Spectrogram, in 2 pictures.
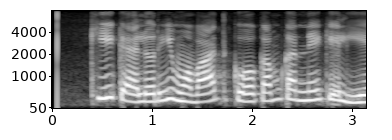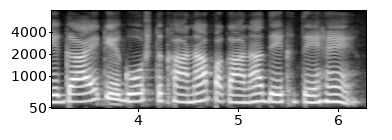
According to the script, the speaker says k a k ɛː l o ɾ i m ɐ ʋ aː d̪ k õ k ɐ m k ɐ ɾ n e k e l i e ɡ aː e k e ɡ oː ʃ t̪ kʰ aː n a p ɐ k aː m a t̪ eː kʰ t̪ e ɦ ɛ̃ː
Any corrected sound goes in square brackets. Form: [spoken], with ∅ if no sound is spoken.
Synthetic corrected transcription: k [i] k ɛː l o ɾ i m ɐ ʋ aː d̪ k [o] k ɐ m k ɐ ɾ n e k e l i e ɡ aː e k e ɡ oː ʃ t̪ kʰ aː n a p ɐ k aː [n] a [d̪] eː kʰ t̪ e ɦ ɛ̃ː

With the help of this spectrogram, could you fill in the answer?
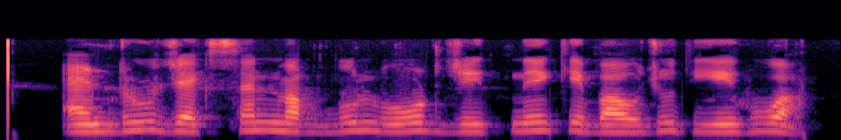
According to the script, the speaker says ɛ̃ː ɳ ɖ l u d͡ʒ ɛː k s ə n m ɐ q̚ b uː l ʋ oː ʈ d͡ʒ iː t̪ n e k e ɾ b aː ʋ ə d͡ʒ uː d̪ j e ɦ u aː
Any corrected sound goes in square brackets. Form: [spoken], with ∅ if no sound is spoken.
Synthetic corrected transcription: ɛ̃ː ɳ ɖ [ɾ] u d͡ʒ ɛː k s ə n m ɐ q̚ b uː l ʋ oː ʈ d͡ʒ iː t̪ n e k e [∅] b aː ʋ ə d͡ʒ uː d̪ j e ɦ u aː

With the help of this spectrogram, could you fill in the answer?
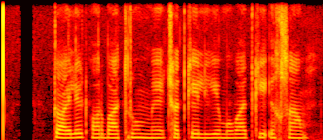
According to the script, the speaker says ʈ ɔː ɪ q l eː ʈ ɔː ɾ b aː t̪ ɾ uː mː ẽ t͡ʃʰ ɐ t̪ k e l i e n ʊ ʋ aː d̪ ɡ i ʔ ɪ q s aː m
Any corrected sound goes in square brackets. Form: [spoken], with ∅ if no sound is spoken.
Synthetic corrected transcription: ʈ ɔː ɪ [∅] l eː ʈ ɔː ɾ b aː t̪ ɾ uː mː ẽ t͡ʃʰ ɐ t̪ k e l i e [m] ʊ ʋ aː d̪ [k] i ʔ ɪ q s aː m

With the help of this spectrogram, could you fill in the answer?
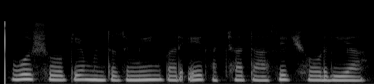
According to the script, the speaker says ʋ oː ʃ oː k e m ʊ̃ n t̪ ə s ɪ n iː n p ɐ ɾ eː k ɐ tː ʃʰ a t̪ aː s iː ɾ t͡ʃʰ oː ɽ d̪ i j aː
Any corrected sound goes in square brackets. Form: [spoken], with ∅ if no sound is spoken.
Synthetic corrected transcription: ʋ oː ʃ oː k e m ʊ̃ n t̪ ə [z] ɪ [m] iː n p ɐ ɾ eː k ɐ tː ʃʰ a t̪ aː s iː ɾ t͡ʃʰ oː ɽ d̪ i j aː

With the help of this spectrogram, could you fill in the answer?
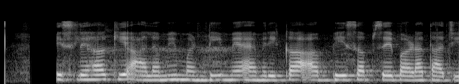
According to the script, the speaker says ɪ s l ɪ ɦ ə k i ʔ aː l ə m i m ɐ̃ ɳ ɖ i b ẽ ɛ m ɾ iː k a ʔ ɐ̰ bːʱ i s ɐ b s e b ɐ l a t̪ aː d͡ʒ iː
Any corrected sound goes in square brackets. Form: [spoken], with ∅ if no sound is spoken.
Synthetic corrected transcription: ɪ s l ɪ ɦ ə k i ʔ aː l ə m i m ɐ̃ ɳ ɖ i [m] ẽ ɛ m ɾ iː k a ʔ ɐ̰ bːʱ i s ɐ b s e b ɐ [ɽ] a t̪ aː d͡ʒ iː

